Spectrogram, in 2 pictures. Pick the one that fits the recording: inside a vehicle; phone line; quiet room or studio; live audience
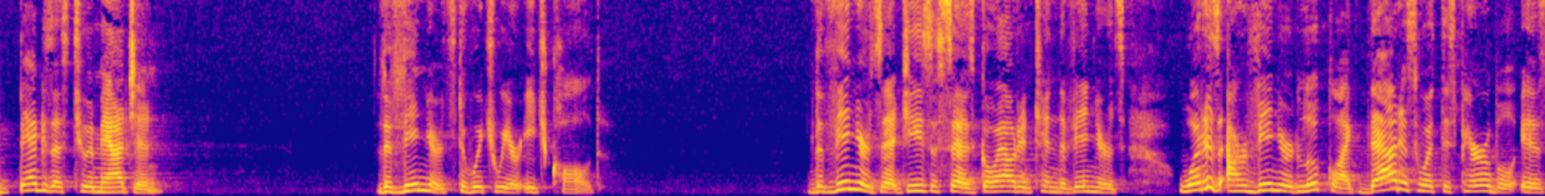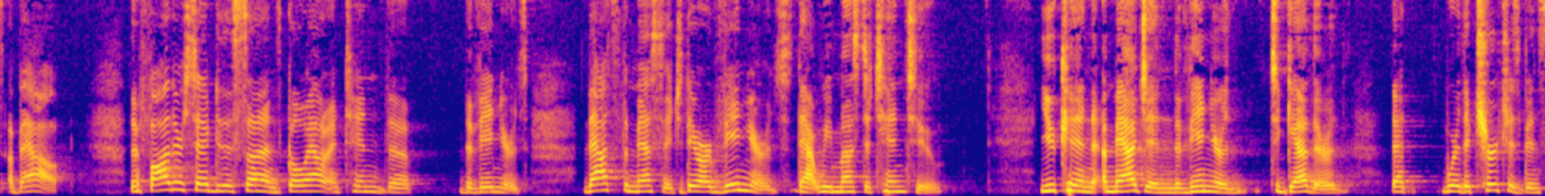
live audience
